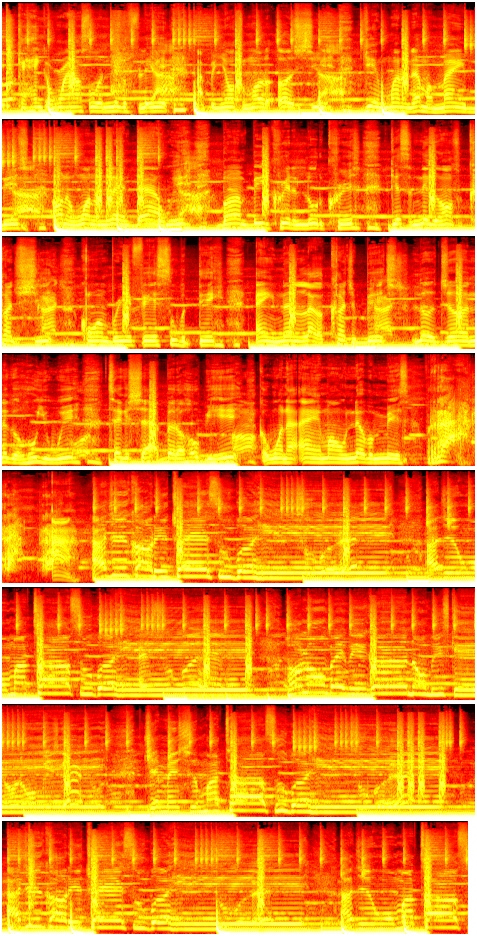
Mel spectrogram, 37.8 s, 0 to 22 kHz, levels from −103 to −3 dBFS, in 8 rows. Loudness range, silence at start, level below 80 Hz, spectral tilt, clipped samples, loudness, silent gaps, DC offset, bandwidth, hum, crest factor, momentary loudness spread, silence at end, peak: 4 LU; 0 s; -12 dBFS; -5 dB/octave; under 0.1%; -14 LUFS; none; under 0.1%; 15.5 kHz; none; 10 dB; 9 LU; 0 s; 0 dBFS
